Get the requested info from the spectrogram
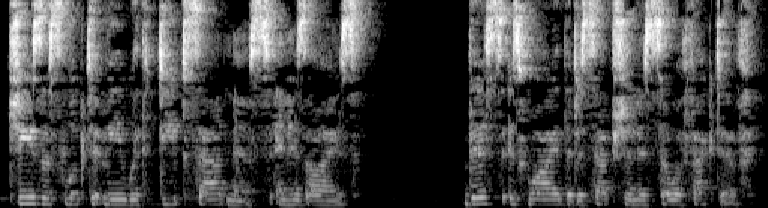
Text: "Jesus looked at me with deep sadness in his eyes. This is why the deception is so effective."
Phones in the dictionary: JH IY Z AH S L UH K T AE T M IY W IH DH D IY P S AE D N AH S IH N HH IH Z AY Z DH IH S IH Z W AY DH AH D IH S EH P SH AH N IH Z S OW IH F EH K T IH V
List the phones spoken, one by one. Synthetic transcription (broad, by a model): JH IY Z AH S L UH K T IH T M IY W IH DH D IY P S AE D N AH S IH N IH Z AY Z DH IH S IH Z W AY DH AH D IH S EH P SH AH N IH Z S OW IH F EH K T IH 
